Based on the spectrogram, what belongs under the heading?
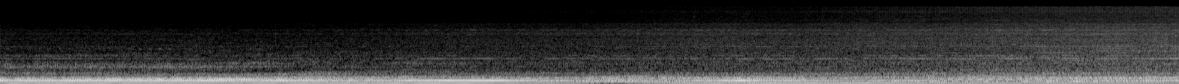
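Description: Turbocharged Toyota 2JZ inline-six idling steadily through a straight-pipe exhaust, running smoothly and not that loud at idle on a fresh standalone-ECU tune. The level drops slightly about halfway through.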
